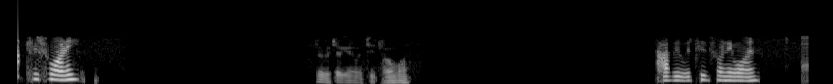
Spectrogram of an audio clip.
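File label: Police Northeast District Dispatch; Raleigh; wake; p25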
